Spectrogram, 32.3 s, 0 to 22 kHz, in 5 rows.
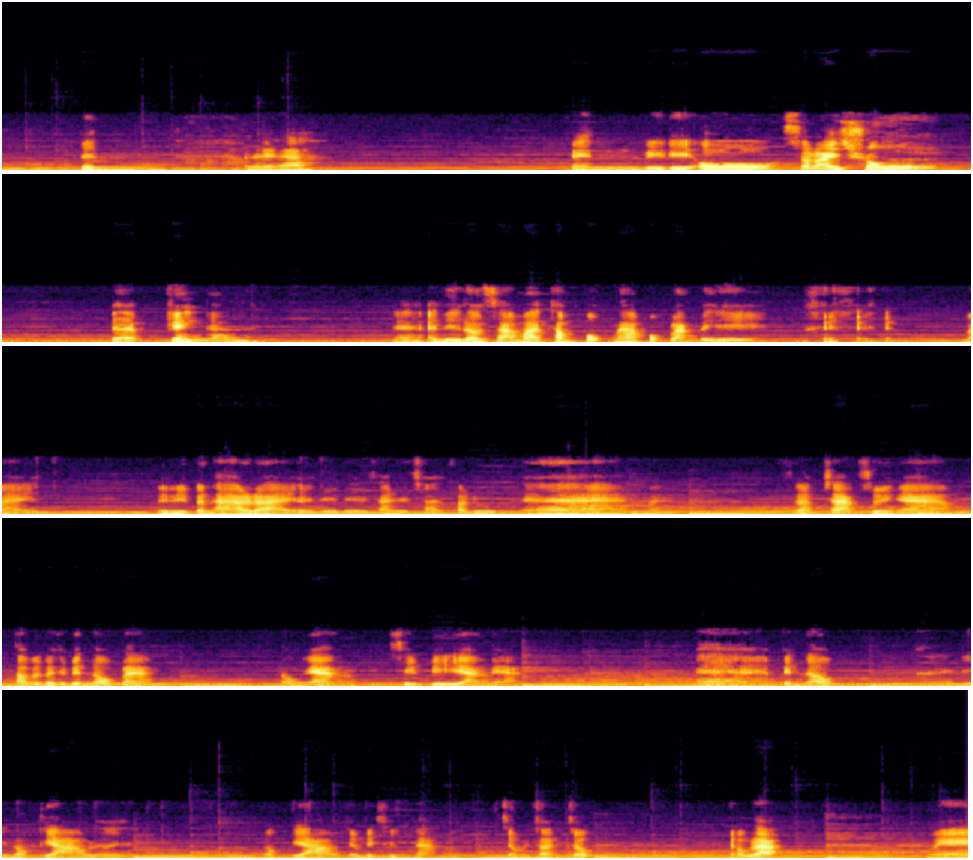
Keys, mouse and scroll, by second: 13.1 click, 14.8 click, 25.7 click, 26.3 click, 26.7 click, 27.1 click, 27.7 click, 28.3 click, 29.0 click.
